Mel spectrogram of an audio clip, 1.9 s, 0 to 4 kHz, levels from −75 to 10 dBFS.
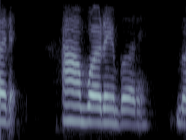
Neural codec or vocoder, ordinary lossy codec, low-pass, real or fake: codec, 16 kHz, 0.5 kbps, X-Codec, WavLM features, trained on Multilingual LibriSpeech; AAC, 24 kbps; 3.6 kHz; fake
